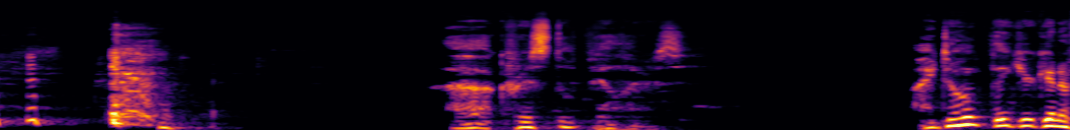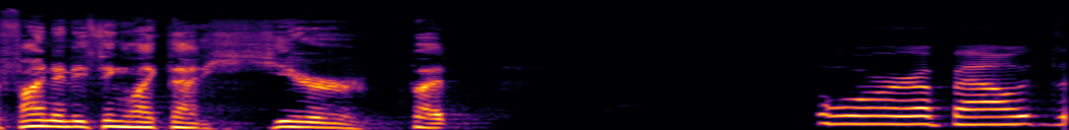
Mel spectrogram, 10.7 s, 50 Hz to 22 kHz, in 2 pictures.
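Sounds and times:
person coughing: 0:00.6 - 0:01.1
speech: 0:02.4 - 0:03.6, 0:04.6 - 0:07.8, 0:10.0 - 0:10.6.

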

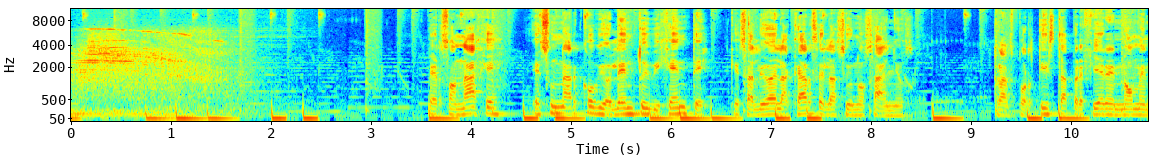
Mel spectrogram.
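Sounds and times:
Learjet 35 business jet turbine engine whine: 0:00.0 - 0:03.5
heavy low thuds: 0:00.0 - 0:03.9
speech: 0:03.7 - 0:08.5, 0:09.2 - 0:10.7.

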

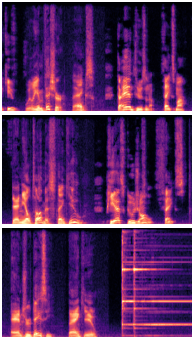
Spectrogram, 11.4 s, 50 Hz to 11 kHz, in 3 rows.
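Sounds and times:
speech: 0:00.0 - 0:09.6
bright bell ringing: 0:10.0 - 0:11.4.

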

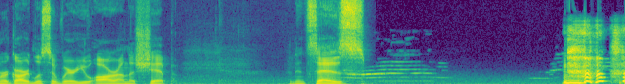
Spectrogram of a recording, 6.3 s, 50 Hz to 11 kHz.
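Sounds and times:
speech: 0:00.0 - 0:01.8, 0:02.9 - 0:03.8, 0:05.6 - 0:06.2
cat meowing: 0:03.5 - 0:04.6, 0:05.3 - 0:05.7.

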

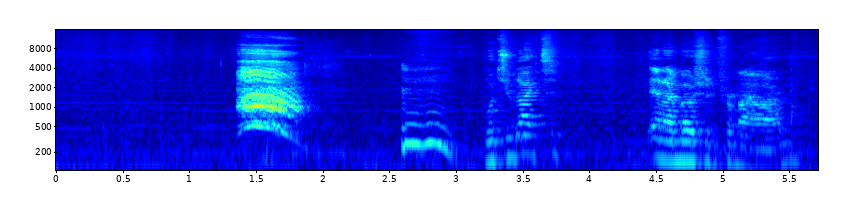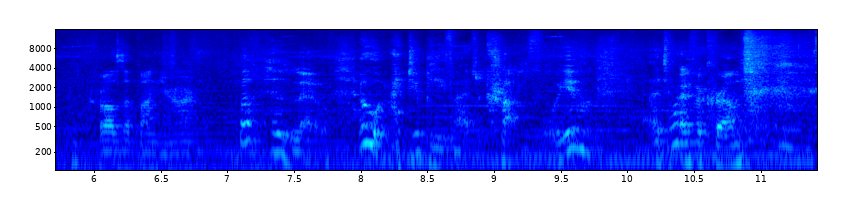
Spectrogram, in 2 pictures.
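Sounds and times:
faint hum: 0:00.0 - 0:11.4
crow cawing from a window: 0:01.4 - 0:02.0
speech: 0:03.2 - 0:11.4
laughter: 0:10.6 - 0:11.4.

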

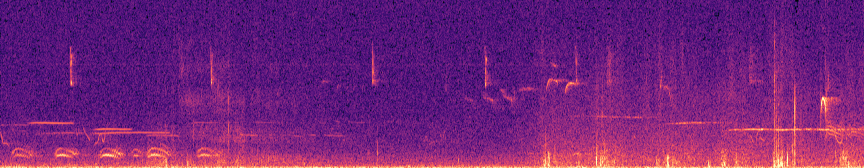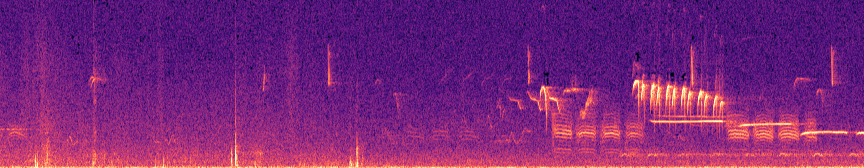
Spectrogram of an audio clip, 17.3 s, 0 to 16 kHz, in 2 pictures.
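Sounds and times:
black-capped chickadee and white-throated sparrow singing: 0:00.0 - 0:17.2
crunching footsteps outdoors: 0:01.1 - 0:03.2, 0:05.1 - 0:14.5.

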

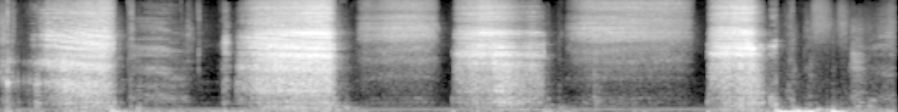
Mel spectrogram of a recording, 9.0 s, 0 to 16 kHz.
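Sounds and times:
person blowing air into a 30-inch balloon by mouth: 0:00.0 - 0:01.4, 0:02.4 - 0:08.0
person inhaling: 0:00.4 - 0:07.8.

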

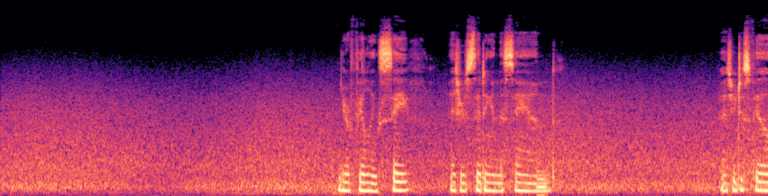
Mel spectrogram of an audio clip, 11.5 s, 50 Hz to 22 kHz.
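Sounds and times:
steady ocean surf: 0:00.0 - 0:11.5
speech: 0:05.0 - 0:06.2, 0:06.8 - 0:08.4, 0:10.8 - 0:11.5.

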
